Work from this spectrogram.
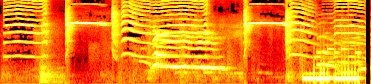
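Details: A female Siberian Husky whines in high, wavering cries at the shrill, steady squeaks of her toy ball, seemingly treating it as alive and distressed.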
